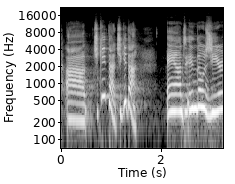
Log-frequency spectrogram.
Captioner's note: speaks in foreign language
